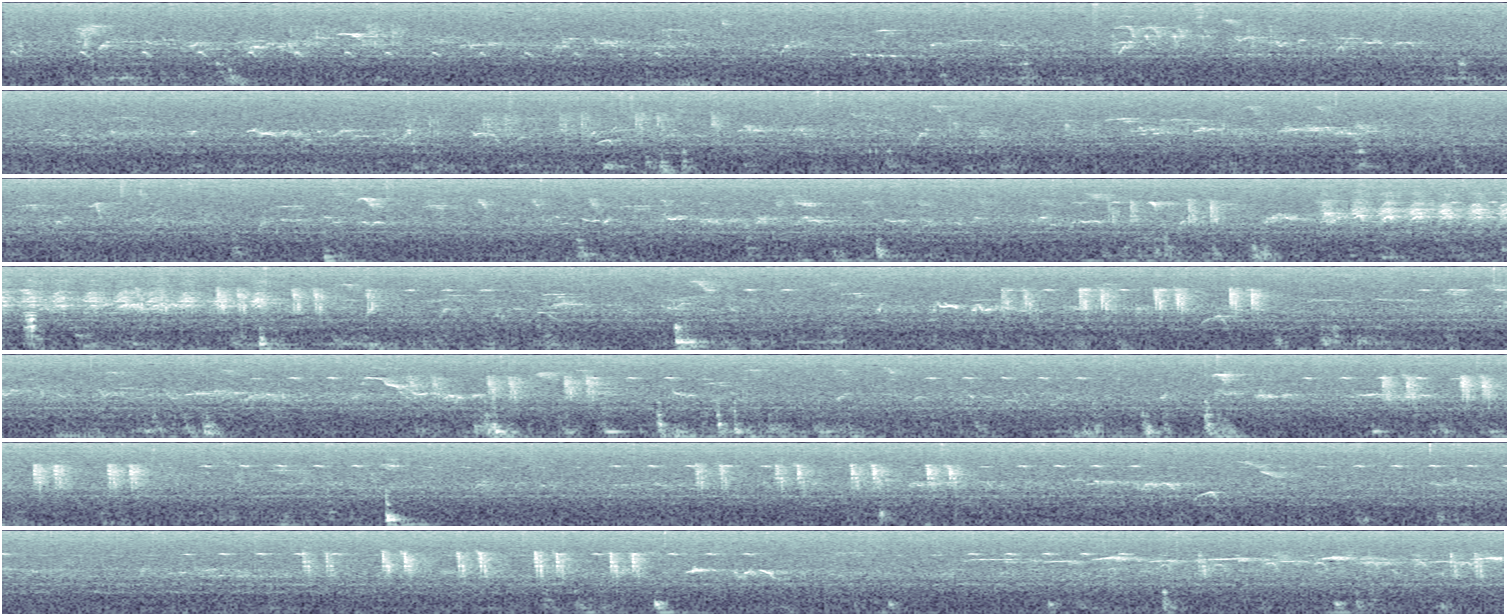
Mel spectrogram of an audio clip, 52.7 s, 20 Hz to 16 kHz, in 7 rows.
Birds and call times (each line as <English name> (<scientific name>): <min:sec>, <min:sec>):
Red-fronted Tinkerbird (Pogoniulus pusillus): 0:01.6
Speckled Mousebird (Colius striatus): 0:05.8
Gray-backed Camaroptera (Camaroptera brevicaudata): 0:10.5, 0:32.6, 0:41.6, 0:47.4
Northern Puffback (Dryoscopus gambensis): 0:23.0
Little Bee-eater (Merops pusillus): 0:51.3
